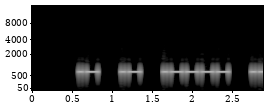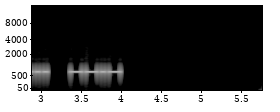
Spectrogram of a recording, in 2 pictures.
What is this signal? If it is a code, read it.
Morse code, heard as a keyed tone, about 25 wpm, spaced as for 18 wpm, 700 Hz. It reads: AA1HQ
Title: USA Call Signs - 5 Characters - 2x Character Spacing - 25wpm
